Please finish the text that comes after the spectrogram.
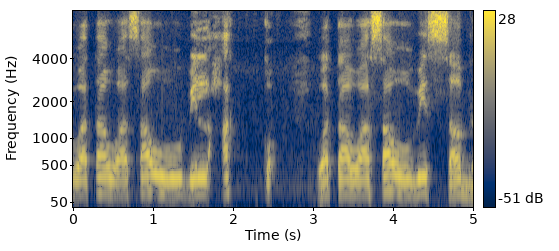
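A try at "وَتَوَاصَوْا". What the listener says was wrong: ওয়াতা ওয়াতে টান আছে।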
